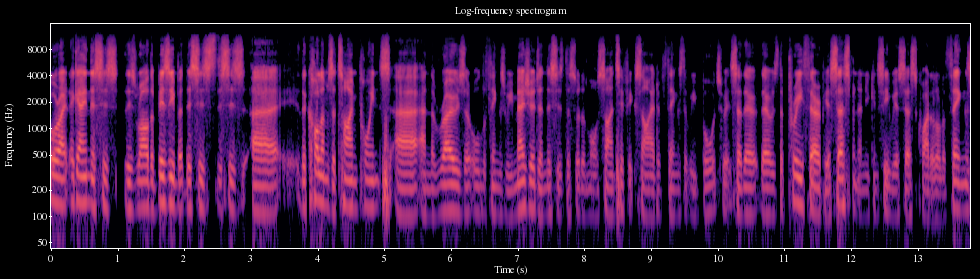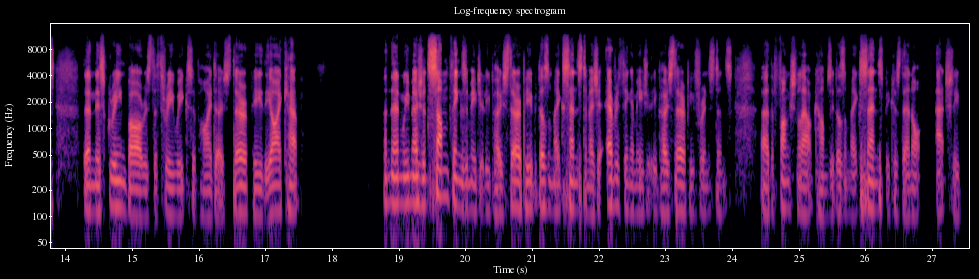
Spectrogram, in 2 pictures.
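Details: Adult male lecturer; normal speech.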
